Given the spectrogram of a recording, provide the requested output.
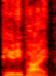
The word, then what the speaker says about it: PewDiePie: I mean, a lot of people do not like PewDiePie.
